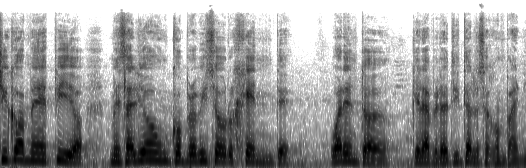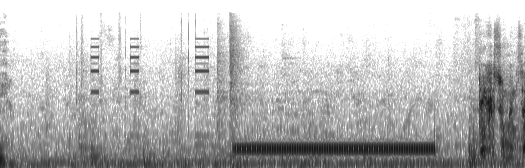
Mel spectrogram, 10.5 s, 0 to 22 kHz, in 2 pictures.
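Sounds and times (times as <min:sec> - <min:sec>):
speech: 0:00.0 - 0:05.4
low hum: 0:00.0 - 0:10.5
electronic telephone ringing: 0:06.6 - 0:09.7.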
